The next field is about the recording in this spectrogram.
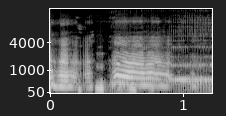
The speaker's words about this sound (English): Could you take a break from the belching and do your job for once?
